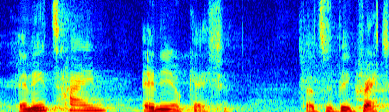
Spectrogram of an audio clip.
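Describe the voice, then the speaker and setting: A man talks in an Andalusian accent at a moderate pace. His pitch is medium. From Andalusia, Spain (Córdoba). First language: Spanish. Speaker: university lecturer, bilingual education trainer. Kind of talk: workshop talk. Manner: halting.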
